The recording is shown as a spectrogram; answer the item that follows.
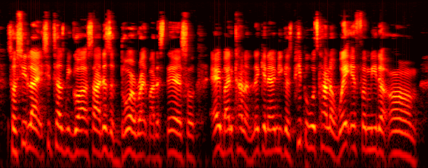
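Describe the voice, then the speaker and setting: Against a quiet background, a man with a high pitch talks at a very fast pace in an animated, bright, sharp tone with ordinary pitch variation. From Florida. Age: 20s. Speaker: internet comedian. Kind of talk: casual chat.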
